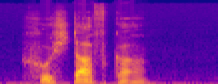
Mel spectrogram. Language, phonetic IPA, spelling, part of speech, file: Polish, [xuɕˈtafka], huśtawka, noun, Pl-huśtawka.ogg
